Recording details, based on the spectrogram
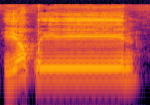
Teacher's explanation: یقین، قاف کے ساتھ یا مدہ ہے تو قاف یا زیر قی کو کھینچ کر پڑھیں گے، قاف کو یہاں پر موٹا پڑھیں گے، نون کے نیچے زیر ہے تو زیر نہیں پڑھیں گے، نون کو ساکن بنا کر پڑھیں گے آیت ہونے کی وجہ سے۔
